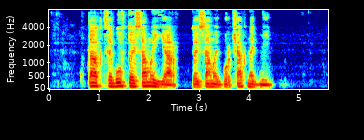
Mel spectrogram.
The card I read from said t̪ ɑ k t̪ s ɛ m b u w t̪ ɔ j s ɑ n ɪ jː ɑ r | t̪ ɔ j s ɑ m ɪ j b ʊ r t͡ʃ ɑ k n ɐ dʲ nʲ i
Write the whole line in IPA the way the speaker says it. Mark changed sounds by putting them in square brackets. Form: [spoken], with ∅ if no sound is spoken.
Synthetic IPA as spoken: t̪ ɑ k t̪ s ɛ [∅] b u w t̪ ɔ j s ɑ [m] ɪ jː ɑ r | t̪ ɔ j s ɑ m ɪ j b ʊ r t͡ʃ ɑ k n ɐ dʲ nʲ i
